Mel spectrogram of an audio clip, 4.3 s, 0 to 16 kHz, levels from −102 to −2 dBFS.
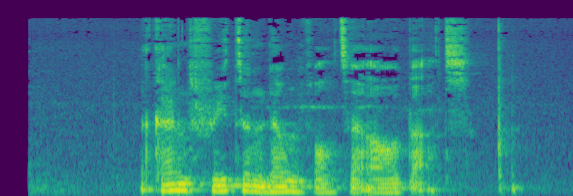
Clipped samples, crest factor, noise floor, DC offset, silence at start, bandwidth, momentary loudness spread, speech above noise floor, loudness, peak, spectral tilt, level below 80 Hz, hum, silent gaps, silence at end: under 0.1%; 16 dB; -46 dBFS; under 0.1%; 1.05 s; 11.5 kHz; 16 LU; 32 dB; -15 LUFS; 0 dBFS; -4.5 dB/octave; -30 dBFS; none; none; 0.4 s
